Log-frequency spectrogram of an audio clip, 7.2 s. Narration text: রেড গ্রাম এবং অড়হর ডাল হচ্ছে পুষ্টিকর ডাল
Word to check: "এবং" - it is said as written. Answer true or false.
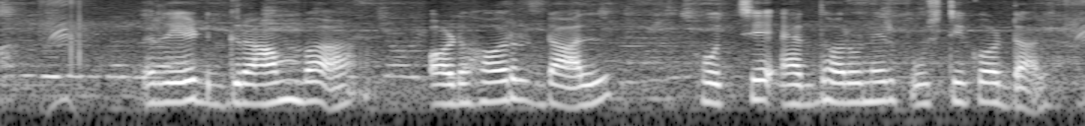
false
